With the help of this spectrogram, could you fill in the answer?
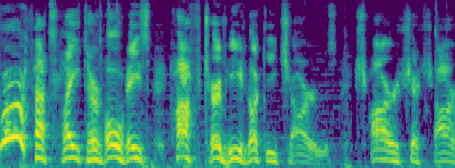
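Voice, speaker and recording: A man's put-on character voice in an Irish accent, high-pitched and at a fairly slow pace. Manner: exaggerated, comical impression.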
